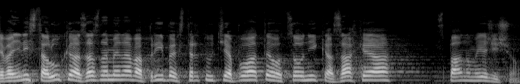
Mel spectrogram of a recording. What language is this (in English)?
Slovak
